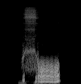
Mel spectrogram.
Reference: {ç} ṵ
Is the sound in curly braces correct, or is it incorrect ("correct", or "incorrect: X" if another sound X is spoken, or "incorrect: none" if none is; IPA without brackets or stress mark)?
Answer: correct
